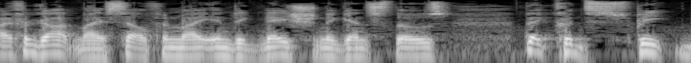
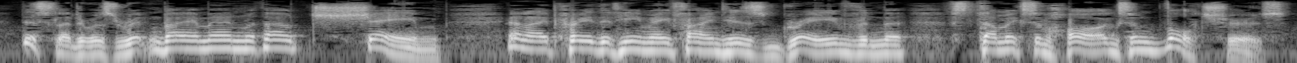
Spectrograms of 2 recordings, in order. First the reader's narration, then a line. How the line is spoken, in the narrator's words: I cried in wrath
